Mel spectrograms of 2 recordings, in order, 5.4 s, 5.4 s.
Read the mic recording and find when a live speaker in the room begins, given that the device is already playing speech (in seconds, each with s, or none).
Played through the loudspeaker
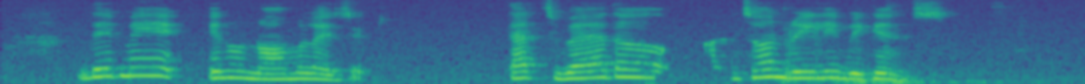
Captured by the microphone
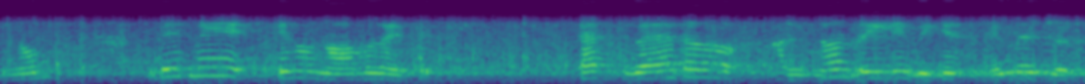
3.9 s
